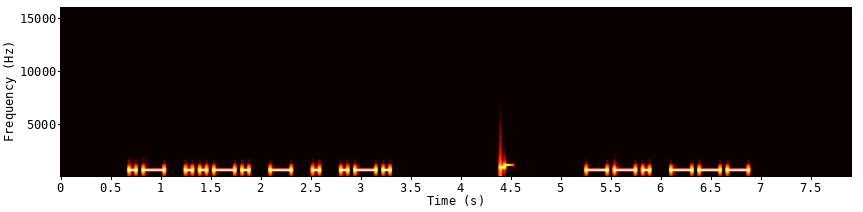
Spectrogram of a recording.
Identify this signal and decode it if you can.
Morse code, heard as a keyed tone, about 17 wpm, 700 Hz. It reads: AFTER GO
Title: Sets of 2 Words - New Word Drill - 17wpm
